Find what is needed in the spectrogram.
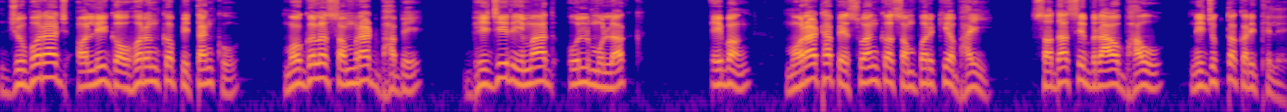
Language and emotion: Odia, neutral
